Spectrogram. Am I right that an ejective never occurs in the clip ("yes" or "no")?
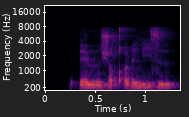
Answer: no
